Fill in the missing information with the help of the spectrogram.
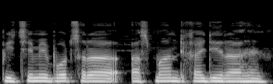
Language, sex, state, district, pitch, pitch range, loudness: Hindi, male, Arunachal Pradesh, Papum Pare, 145 Hz, 140-150 Hz, -13 LUFS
